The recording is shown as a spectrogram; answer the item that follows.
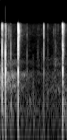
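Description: Campfire crackling outdoors on deep winter snow in the wilderness: several sharp, close pops and snaps, two quick ones at the start, then isolated bursts spaced apart over a low background.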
